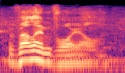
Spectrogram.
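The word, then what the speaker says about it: Felinfoel: And it was a Vellenfoil, or they if you're Welsh, you would pronounce it Vellenfoil.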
